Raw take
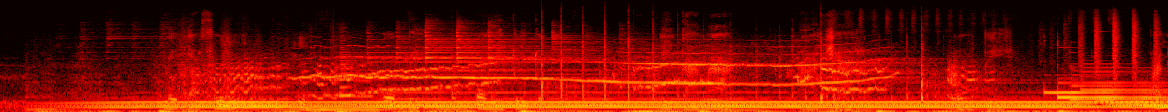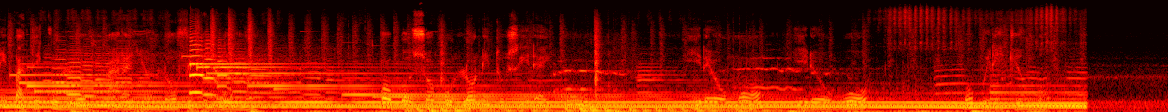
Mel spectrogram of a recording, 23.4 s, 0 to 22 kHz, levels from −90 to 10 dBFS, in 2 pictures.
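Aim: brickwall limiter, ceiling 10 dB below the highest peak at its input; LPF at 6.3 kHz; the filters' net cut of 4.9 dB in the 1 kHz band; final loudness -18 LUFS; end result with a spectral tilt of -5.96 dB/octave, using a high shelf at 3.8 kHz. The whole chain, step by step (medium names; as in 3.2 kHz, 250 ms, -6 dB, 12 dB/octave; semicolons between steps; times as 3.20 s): low-pass 6.3 kHz; peaking EQ 1 kHz -6.5 dB; treble shelf 3.8 kHz -4.5 dB; trim +11 dB; peak limiter -9 dBFS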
